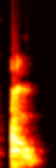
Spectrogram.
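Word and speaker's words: τ: sini notasinya seperti ini ini dibacanya adalah tau jadi nilai kebenaran dari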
